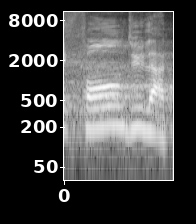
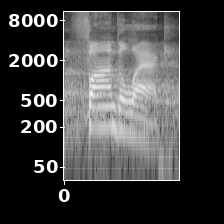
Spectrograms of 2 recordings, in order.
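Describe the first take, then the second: First: Fond du lac said with French vowels, drawn out; French pronunciation. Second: Fond du lac said American, as "FON-duh-lack"; local American pronunciation. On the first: French guest saying the town's name for his host, French pronunciation of "Fond du lac". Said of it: "Can you say". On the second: Host correcting the French guest, American pronunciation of "Fond du lac". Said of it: "No, no, no, no". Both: Shown as a demonstration.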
